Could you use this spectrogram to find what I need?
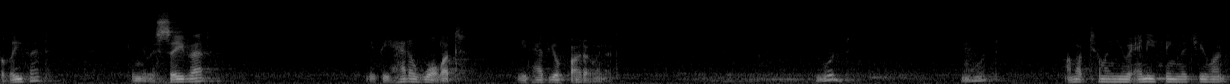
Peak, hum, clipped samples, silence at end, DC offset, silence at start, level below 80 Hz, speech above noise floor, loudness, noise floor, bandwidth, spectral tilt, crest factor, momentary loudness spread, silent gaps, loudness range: -18 dBFS; none; under 0.1%; 0 s; under 0.1%; 0 s; -66 dBFS; 25 dB; -39 LUFS; -62 dBFS; 15.5 kHz; -6 dB/octave; 22 dB; 25 LU; none; 8 LU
